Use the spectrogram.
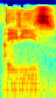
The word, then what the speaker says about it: Davies: Honestly, my head today I've got to say about I love how you pronounce my surname correctly. Yeah, I know. That's lovely. There you go. Dies.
